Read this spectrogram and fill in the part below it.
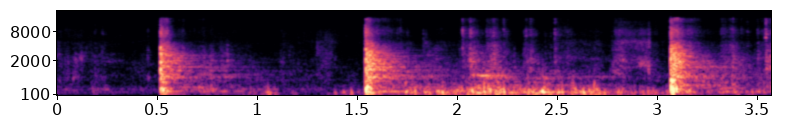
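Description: Three loud, sharp hammer blows spaced over a few seconds hit the metal part of a vacuum cleaner, each followed by a rattling clatter that lingers.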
